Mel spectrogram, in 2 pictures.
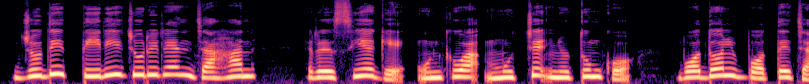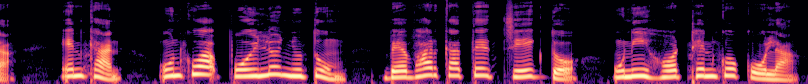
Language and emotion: Santali, neutral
